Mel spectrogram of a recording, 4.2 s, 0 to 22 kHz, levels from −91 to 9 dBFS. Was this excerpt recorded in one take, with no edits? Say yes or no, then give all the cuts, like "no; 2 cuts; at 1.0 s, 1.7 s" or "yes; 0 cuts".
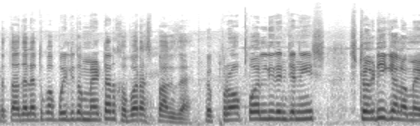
no; 1 cut; at 1.9 s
